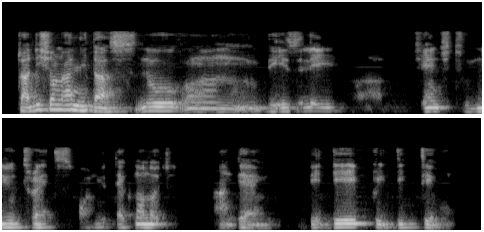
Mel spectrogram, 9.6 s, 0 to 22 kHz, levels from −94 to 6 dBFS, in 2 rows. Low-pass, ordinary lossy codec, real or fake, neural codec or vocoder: 7.2 kHz; none; fake; codec, 16 kHz, 8 kbps, FunCodec, trained on LibriTTS, 25 frames a second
